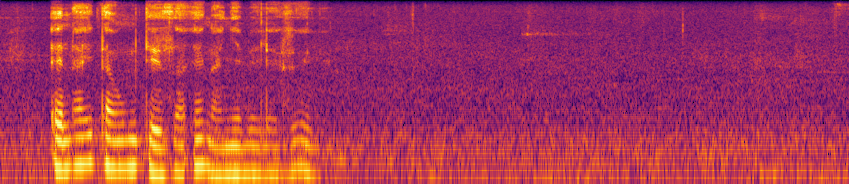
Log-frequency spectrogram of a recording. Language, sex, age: Xhosa, male, 26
